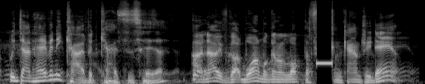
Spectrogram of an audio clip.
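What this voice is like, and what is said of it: Imitates another person's voice. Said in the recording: “My Jacinda Ardern impression's getting great there, isn't it? It's really sharp there.”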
